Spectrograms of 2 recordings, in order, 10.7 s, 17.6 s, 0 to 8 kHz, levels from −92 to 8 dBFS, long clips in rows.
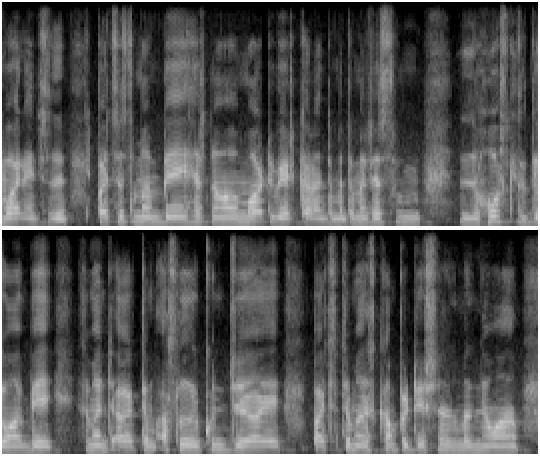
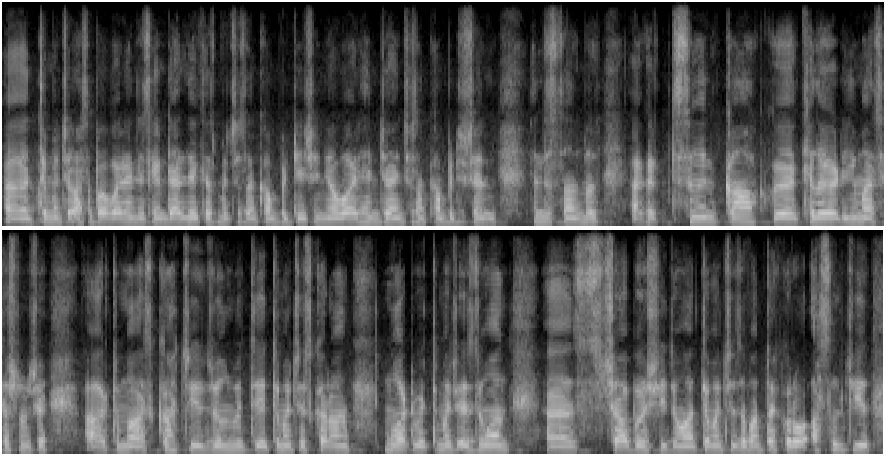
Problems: constant background noise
